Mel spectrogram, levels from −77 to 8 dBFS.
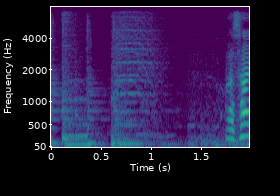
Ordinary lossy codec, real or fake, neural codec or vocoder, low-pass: none; real; none; 7.2 kHz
